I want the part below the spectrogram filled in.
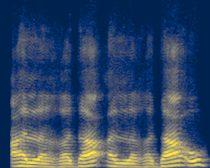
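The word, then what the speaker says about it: الغداء: Al-ghada'u means the meal or the food. And whenever after alif lam there is a ghain, alif lam is completely pronounced.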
